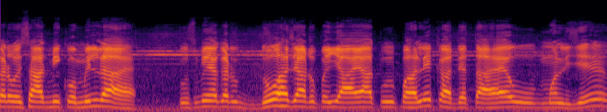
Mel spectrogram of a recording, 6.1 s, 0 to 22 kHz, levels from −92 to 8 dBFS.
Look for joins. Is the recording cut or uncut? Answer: uncut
